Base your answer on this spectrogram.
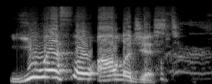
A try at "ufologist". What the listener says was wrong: No, ufologist. There's not two O's. Ufology. Like ufologist.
